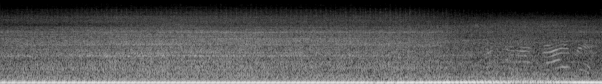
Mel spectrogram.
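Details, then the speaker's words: C4 Corvette V8 on its first start in 12+ years, with a new Bosch OE fuel pump. Deep, low idle with a slightly uneven, lumpy beat, as if occasionally dropping a cylinder. The owner suspects a one-cylinder misfire; not yet diagnosed. "she's running pretty smooth it does seem like it's got a misfire and probably a one cylinder or something"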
